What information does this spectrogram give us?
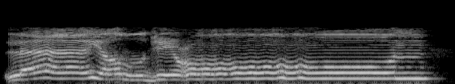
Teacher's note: لا الف مدہ ہے، ایک الف کے برابر کھینچ کر پڑھیں گے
